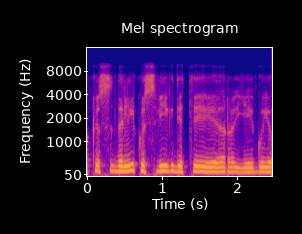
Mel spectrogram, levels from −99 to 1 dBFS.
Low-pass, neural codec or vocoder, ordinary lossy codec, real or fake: 7.2 kHz; codec, 16 kHz, 8 kbps, FunCodec, trained on LibriTTS, 25 frames a second; Opus, 16 kbps; fake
